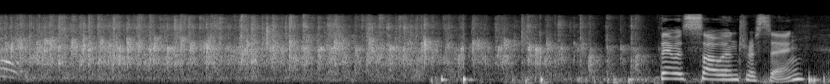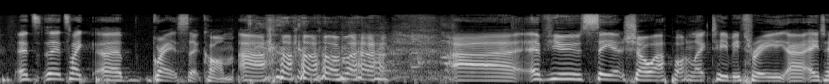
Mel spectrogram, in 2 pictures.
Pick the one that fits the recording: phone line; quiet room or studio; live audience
live audience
